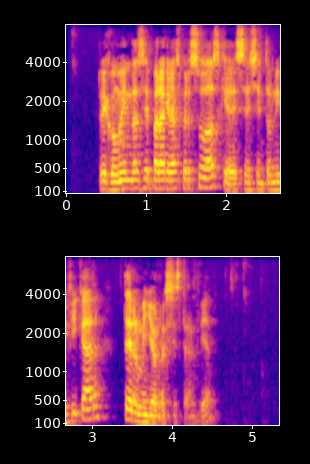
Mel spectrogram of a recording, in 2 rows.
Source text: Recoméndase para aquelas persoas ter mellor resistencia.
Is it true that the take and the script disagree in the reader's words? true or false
true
